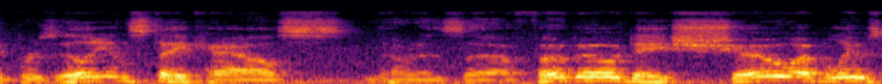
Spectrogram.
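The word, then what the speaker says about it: Fogo de Chão: steakhouse known as uh fogo day show i believe is how you're supposed to pronounce it but it looks like it's ciao but i believe it's pronounced show or something to that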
